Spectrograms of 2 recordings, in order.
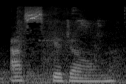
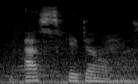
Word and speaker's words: Asghedom: Hermias Joseph Asghedom. Hermias Joseph Asghedom.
